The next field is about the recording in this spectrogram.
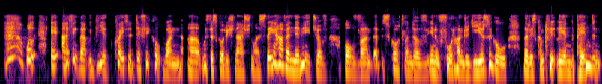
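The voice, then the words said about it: Scottish accent. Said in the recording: “speaking as you are with your lovely accent”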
